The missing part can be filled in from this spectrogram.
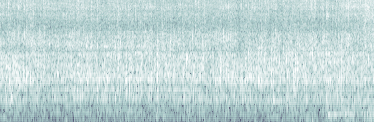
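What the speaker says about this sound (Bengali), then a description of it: "এবার আমি সিমগুলো একটু নাড়াচাড়া করে দেবো এরকম এরকম করে" Flat beans are stirred in a hot pan, giving a steady, loud sizzle with faint scraping throughout and no voices.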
